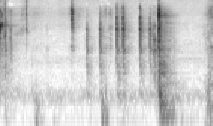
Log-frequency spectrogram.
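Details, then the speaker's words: Fox body Mustang Flaming River steering rack with irregular dull clicks and thunks as the input shaft is rocked by hand; the clicking comes from the hub and bearing where the column shaft enters. "it's coming from like right in this hub here where the steering shaft comes in you know from the column the shaft and then right into this like a bearing here"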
